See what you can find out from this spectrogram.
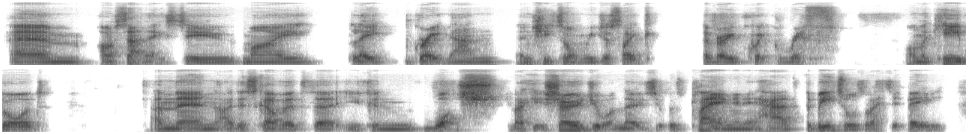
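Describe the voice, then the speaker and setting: A man's voice: on the low side, flat delivery, moderate pace, a bit bright. A British man in his thirties talking casually and reflectively as an interview guest, wandering as he tells his stories. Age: 30s. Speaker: podcast guest, author.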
